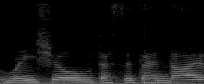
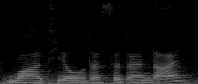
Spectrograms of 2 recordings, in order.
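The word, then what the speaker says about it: ratio decidendi: Ratio desendi or somebody will pronounce this wio desendi.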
